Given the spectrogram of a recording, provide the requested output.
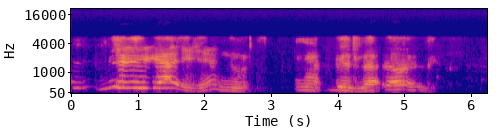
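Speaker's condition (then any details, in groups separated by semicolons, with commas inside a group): Cerebral palsy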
